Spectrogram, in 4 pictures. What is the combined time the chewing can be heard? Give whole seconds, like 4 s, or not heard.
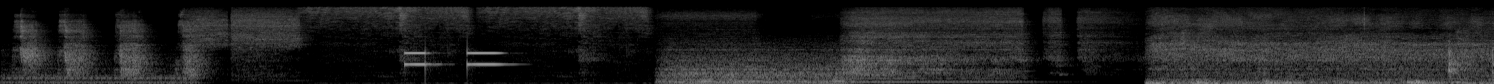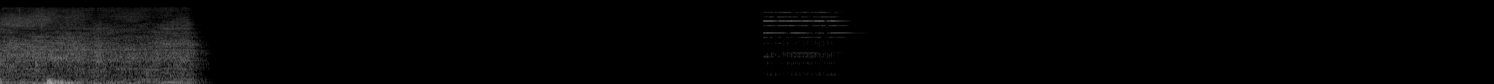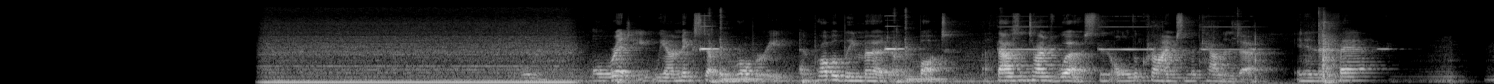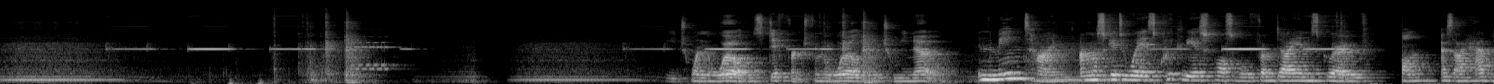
not heard.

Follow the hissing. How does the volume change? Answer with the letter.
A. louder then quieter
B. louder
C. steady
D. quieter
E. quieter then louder
E.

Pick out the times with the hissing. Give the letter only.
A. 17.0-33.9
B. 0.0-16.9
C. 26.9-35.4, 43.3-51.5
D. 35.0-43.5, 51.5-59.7
B.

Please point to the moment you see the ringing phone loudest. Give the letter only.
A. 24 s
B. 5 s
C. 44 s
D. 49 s
B.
